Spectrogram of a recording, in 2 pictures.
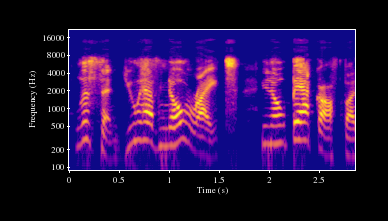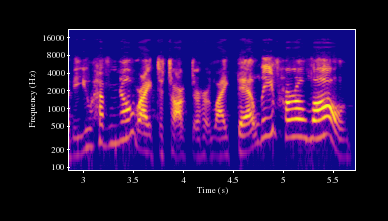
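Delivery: retold telling-off, rising to high and loud; going at him. Woman defending crying friend from cowboy, angry retold outburst. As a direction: act out a firm warning, building to the final order. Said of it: "I go at him".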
